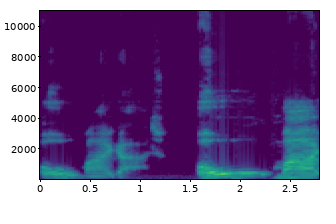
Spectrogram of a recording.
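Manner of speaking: mock dazed, awestruck wonder, very slow, rising, drawn out. Retelling a player's reaction to chains put on him: imitating Kirk Cousins in awe. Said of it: "he's in awe of".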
